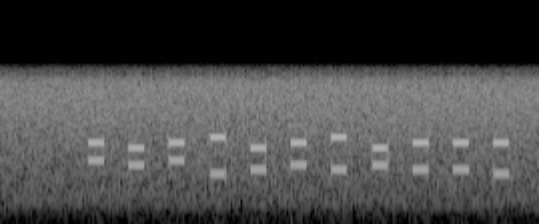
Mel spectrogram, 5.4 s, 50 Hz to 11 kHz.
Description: DTMF, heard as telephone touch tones, dialled by machine, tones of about 160 ms, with phone line noise. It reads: 07034867552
